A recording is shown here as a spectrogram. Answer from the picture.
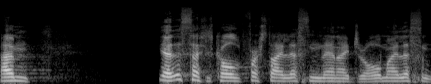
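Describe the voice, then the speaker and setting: A man speaks in a Northern Irish accent at a fairly high pitch. His pace is fairly quick. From Northern Ireland. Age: 40s. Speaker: visual thinker and illustrator. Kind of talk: conference talk. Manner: fast when passionate; halting, many fillers and repetitions.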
